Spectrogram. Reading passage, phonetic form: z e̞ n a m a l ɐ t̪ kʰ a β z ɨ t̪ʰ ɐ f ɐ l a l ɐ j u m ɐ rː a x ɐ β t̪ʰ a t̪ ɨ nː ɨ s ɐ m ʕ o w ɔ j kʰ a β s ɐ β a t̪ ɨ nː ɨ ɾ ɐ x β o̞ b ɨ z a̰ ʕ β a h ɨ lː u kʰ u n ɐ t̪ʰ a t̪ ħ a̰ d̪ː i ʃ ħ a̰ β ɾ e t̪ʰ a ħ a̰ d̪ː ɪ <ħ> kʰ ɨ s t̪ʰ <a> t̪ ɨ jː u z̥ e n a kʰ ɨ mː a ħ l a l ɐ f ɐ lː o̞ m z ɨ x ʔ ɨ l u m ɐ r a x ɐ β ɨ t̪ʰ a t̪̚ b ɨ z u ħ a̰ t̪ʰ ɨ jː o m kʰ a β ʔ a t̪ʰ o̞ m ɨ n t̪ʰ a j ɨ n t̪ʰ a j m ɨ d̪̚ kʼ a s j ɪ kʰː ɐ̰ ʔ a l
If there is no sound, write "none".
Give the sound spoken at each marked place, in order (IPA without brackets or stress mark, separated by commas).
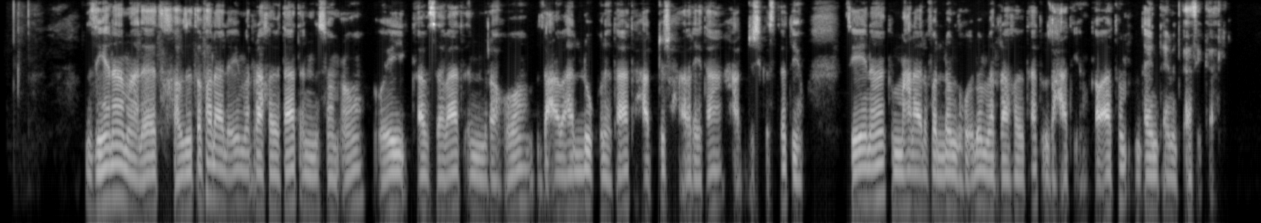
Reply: ʃ, ɐ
